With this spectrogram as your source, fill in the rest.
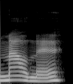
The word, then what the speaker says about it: Malmö: So, the National Authority of Police Court Cases in Malmö put a team together to scrutinise the entire Quick investigation and set up an inquiry.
